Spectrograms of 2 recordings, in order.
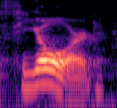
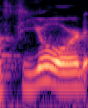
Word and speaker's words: fjord: there would be a new tab here called Fjord.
